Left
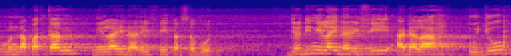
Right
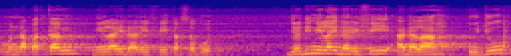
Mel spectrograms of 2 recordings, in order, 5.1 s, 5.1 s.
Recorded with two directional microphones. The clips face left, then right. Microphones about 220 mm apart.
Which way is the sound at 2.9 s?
35° right (ahead or behind).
